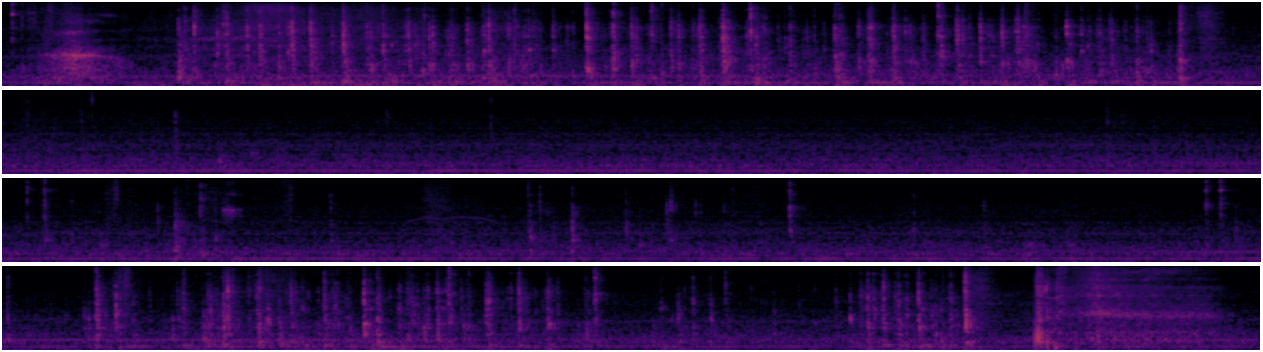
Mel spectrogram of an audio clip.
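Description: Computer keys clatter rapidly as someone types.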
